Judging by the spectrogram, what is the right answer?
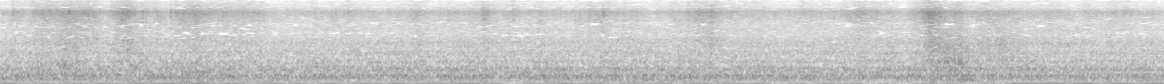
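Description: Steady low hum with a faint high hiss, a few soft ticks, and one short sharp click about four and a half seconds in.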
